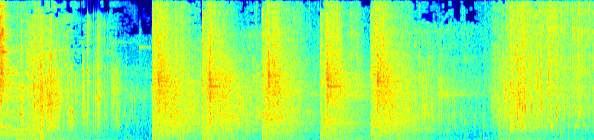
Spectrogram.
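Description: Gunshots fire in quick succession and echo.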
